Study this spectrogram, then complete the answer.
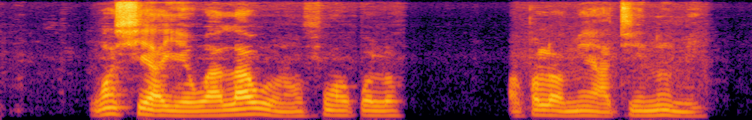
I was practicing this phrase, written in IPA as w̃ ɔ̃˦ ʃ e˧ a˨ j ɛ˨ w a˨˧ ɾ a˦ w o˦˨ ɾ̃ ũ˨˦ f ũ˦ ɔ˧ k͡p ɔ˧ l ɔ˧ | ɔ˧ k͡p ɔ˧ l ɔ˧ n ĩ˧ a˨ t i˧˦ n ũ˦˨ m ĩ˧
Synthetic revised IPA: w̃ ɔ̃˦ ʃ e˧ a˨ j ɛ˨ w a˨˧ l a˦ w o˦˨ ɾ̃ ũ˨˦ f ũ˦ ɔ˧ k͡p ɔ˧ l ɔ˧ | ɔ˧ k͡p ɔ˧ l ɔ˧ m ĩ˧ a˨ t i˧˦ n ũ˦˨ m ĩ˧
